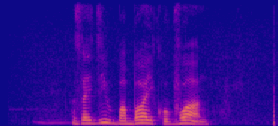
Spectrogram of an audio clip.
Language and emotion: Russian, angry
